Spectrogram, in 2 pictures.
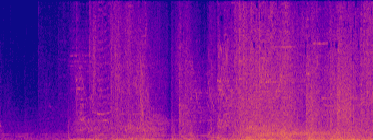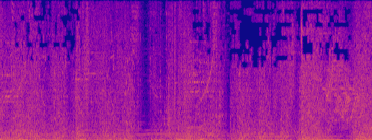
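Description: Video game spell effects whoosh, crackle and burst in a busy fight.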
